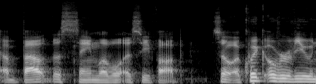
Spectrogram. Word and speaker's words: CFOP: save some time So C-F-O-P Pronounced CFOP is the most popular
